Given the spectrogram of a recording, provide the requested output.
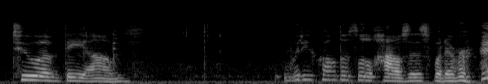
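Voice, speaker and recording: Her pitch fairly low, a woman speaks with ordinary pitch variation. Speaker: crafting tutorial maker. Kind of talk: software tutorial narration.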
